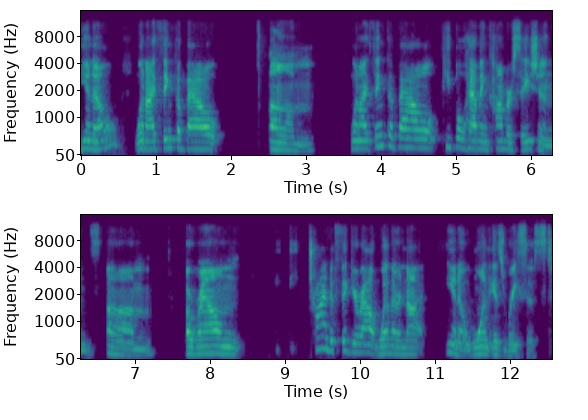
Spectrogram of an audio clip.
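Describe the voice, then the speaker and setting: A woman with an American accent at a medium pitch, fairly slow, with lively intonation. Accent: Alabama accent, comes out now and then. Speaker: art educator, professor. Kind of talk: panel discussion talk.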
